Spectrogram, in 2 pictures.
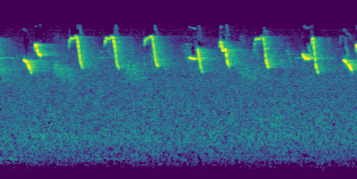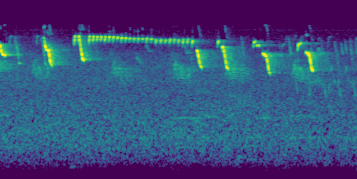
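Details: High, sharp downslurred notes from a goldfinch tumble in quick succession, interrupted midway by a sustained thin whistle with a fine buzzy texture, then resume in the same rapid pattern.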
